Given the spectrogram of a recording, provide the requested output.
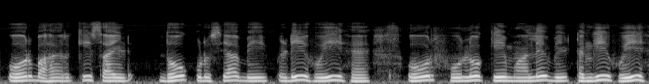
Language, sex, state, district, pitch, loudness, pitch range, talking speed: Hindi, male, Uttar Pradesh, Saharanpur, 165 Hz, -13 LUFS, 160-185 Hz, 155 wpm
